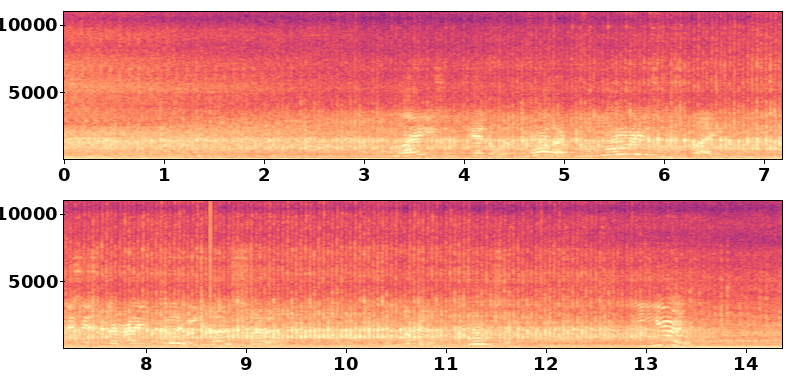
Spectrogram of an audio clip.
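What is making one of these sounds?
A vintage tractor engine chugs steadily as the tractor drives slowly past.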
